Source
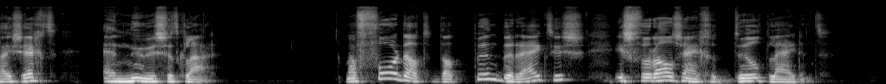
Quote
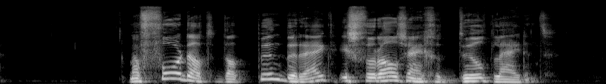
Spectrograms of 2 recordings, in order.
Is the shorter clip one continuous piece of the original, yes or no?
no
